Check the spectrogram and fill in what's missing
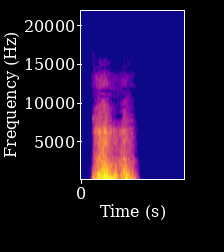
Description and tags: Inventory Open
A backpack opening, the fabric rustling. Could be used as an inventory sound in a game, or just as a cloth sound. This is one of my first sound recordings and is how I got into recording.
Recorded 8th May 2018 with a Samsung Galaxy Tab A.
Edited four times in Audacity, with the latest being the 21/04/2021.
inventory, fabric, rustle, open, sack, cloth, pack, gear, backpack, close, bag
